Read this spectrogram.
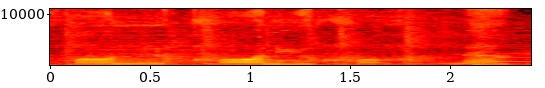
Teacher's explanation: Kemudian selanjutnya adalah huruf kho. Huruf kho dikeluarkan dari tenggorokan yang paling dekat dengan rongga mulut, sehingga ciri khasnya adalah suaranya mirip dengan suara mendengkur.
